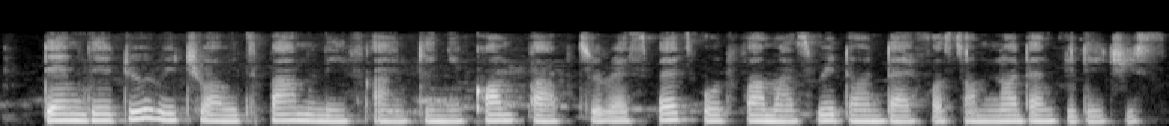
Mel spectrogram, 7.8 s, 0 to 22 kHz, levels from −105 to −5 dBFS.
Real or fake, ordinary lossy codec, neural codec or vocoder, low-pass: real; none; none; 7.2 kHz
